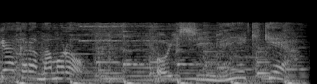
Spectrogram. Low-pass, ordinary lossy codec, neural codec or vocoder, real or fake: 7.2 kHz; Opus, 64 kbps; none; real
